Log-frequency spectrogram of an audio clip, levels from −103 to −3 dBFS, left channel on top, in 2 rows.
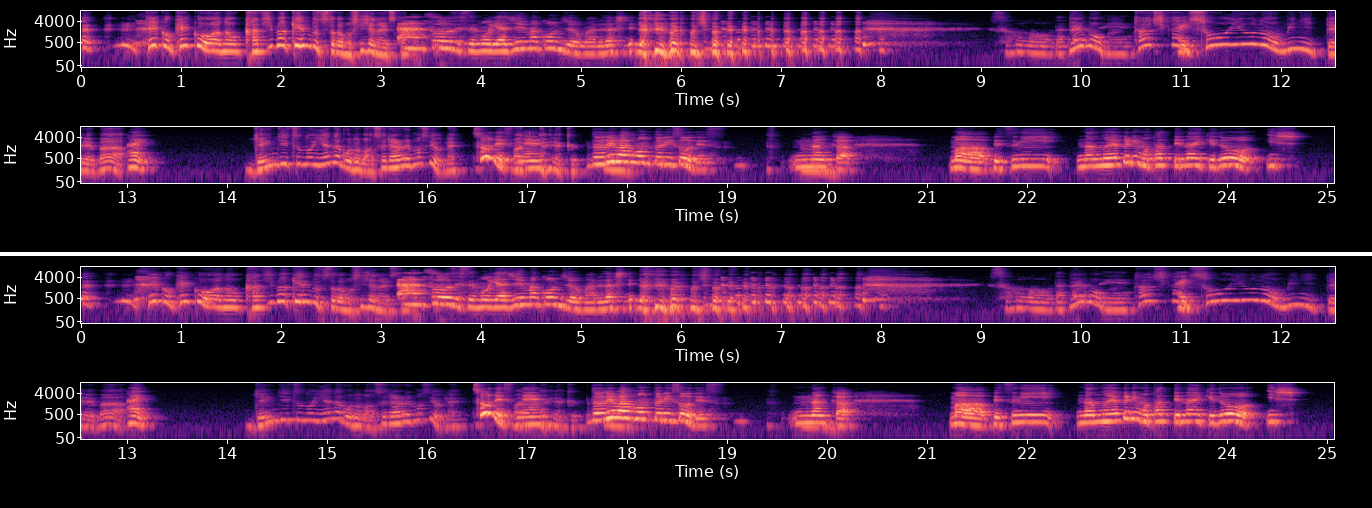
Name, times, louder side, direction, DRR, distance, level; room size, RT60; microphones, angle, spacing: voice 1, 0.0-3.3 5.5-6.7 7.0-7.8 9.9-13.0 14.2-16.3 16.9-18.0 19.7-20.1, left 5 dB, 50° left, 0.3 m, -30 dB
voice 2, 3.2-5.5 7.5-7.6 7.8-8.5 9.2-9.7 10.0-10.4 10.9-11.1 13.0-13.2 16.5-17.2 17.6-18.8 19.6-20.7 21.2-24.7, right 2 dB, 20° right, 0.5 m, -25 dB
3.1 x 3.1 x 2.7 m
head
